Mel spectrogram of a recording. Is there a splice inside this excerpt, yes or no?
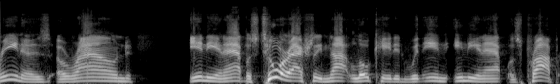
no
